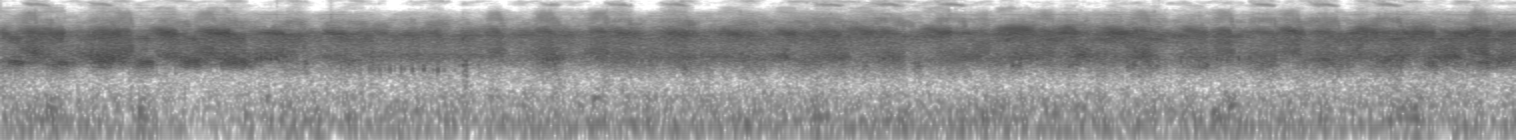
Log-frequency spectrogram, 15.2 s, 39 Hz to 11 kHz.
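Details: Rice-paddy frogs among lotus in Echizen, Fukui Prefecture, recorded 12 June 2021: tree frogs, pond frogs and forest green tree frogs. Many voices give high, rattling croaks in overlapping bursts, a constant shimmering chorus throughout.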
